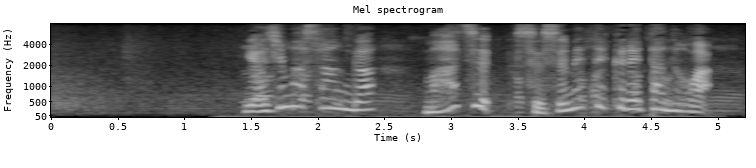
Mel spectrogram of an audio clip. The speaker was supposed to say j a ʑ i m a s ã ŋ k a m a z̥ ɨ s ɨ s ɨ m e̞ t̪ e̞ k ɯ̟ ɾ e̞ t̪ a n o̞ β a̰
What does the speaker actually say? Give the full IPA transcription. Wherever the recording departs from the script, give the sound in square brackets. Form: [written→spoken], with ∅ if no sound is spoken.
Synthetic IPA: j a ʑ i m a s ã ŋ [k→ɡ] a m a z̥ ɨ s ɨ s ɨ m e̞ t̪ e̞ k ɯ̟ ɾ e̞ t̪ a n o̞ β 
